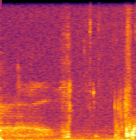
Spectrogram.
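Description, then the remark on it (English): Quiet mouth noises of someone sipping coffee: a few soft slurping, wet bursts spread over about two seconds, with the last one a little louder, and no talking. “Um, one more sip of coffee and we move into the British mandate.”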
